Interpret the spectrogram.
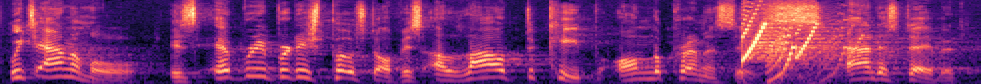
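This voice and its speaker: Animated, high-voiced male bingo-caller game show host. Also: a little fast. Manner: jokey, bantering with contestants; bingo caller patter, calling out numbers with their nicknames. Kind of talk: bingo-style TV quiz hosting with comic one-liners. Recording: noisy old TV studio recording, loud audience. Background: laughing studio audience.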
